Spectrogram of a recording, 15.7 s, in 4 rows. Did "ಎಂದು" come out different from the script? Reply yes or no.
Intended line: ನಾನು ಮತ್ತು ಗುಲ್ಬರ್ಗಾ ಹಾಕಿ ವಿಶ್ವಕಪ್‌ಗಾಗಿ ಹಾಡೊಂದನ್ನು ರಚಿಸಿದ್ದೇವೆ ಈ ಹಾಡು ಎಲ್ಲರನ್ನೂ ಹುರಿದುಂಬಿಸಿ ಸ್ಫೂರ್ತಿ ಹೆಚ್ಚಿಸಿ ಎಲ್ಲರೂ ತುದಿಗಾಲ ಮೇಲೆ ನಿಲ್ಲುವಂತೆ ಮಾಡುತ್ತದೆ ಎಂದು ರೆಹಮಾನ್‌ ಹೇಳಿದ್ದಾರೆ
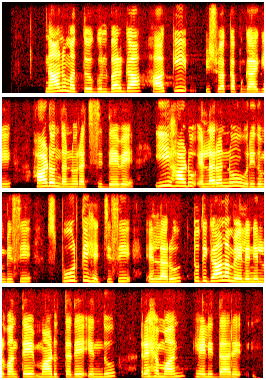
no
